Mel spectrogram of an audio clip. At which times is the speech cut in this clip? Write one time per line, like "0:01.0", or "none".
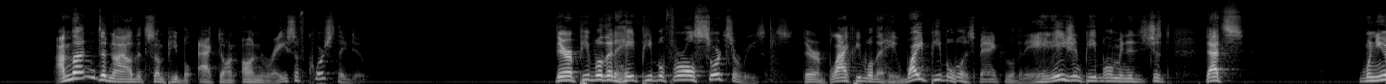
0:09.6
